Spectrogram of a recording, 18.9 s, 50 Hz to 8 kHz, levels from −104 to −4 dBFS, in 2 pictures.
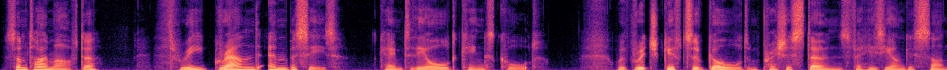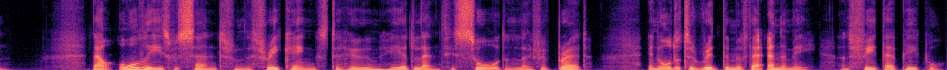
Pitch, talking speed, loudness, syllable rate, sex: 115 Hz, 175 wpm, -23 LUFS, 4.4 syllables/s, male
